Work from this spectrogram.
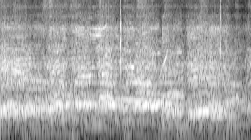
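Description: A concert crowd cheers and shouts loudly for a Zimbabwean musician, a dense, continuous roar of many voices close up throughout.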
